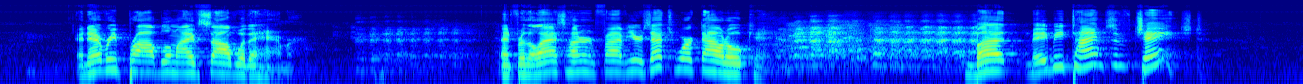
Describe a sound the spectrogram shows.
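A man speaks loudly on a stage, heard through a microphone.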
